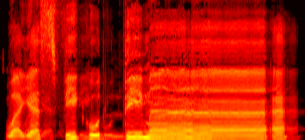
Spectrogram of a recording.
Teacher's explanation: کاف کے اوپر پیش ہے, آگے دال مشدد ہے, کاف کو دال کے ساتھ ملائیں گے.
